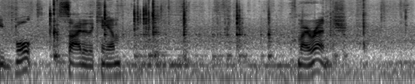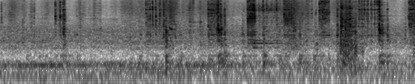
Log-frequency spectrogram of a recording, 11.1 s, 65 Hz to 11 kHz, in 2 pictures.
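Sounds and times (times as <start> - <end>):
low steady hum: 1.6 - 9.8
ratchet clicks: 7.5 - 11.0
metal-on-metal knocks: 8.8 - 10.4.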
